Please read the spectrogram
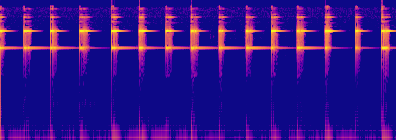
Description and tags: This is a recording from banging a key against a glass with some water.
